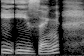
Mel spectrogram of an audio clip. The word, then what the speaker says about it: Ising: The 3D Ising model, which is the math for the magnet with up down spins, that's pronounced eesing, and the 3D binary fluid mixture belong to the exact same universality class.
